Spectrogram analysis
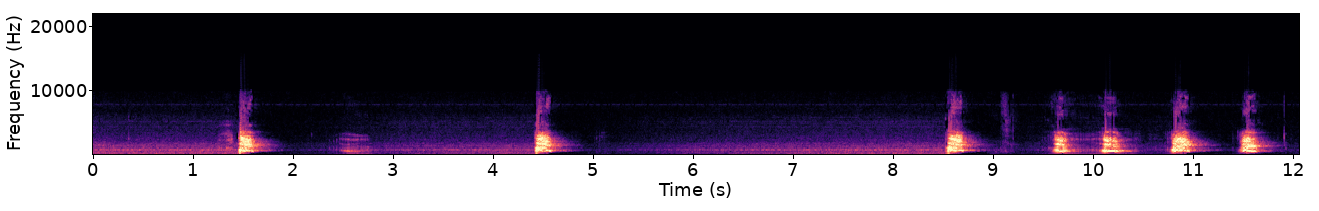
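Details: A very vocal male Pembroke Welsh Corgi "talks" to his owner in loud, sharp barks, spaced at first, then in a quick run of five.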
